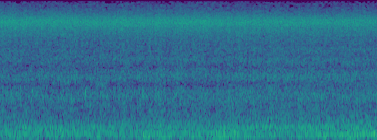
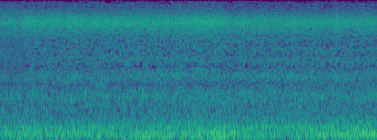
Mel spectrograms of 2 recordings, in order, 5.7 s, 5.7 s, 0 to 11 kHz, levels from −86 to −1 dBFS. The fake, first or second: first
